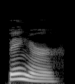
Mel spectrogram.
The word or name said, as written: binger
